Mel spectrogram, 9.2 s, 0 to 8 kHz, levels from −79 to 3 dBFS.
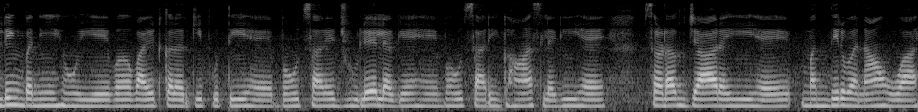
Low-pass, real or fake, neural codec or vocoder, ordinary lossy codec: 7.2 kHz; real; none; none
